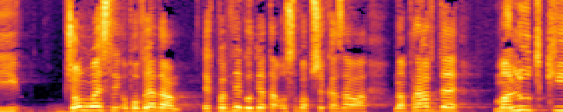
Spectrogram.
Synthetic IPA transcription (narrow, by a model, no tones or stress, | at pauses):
i | d͡ʒɔnwɛsliɔpɔvʲjad̪ajak̚pɛvnɛɡɔd̪ɲat̪aɔsɔbapʂɛkazawa | napɾavd̪ɛ | malut̪kʲi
